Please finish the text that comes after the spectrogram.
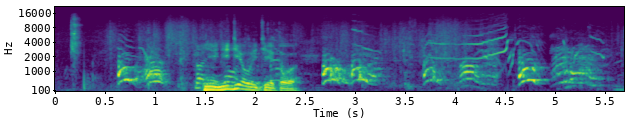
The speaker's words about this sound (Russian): Она пищит, блядь, такая. А ты что, никогда не слышал, как собаки пищат?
